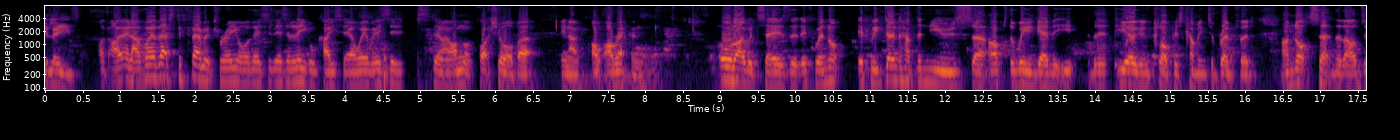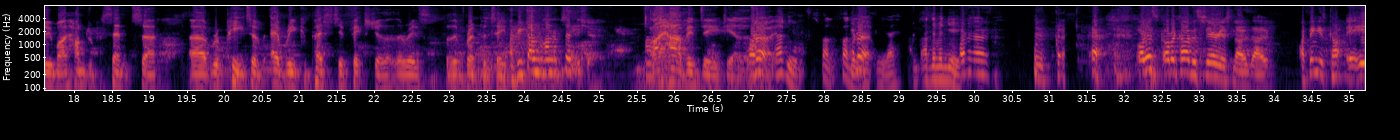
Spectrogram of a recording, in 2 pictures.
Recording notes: Bolton pub chat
